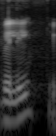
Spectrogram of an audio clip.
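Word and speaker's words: villi: आप प्रोनाउंसिएशन अलग अलग हो सकता है। यू can call it विली, यू can call it विलाय, it depends upon you.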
